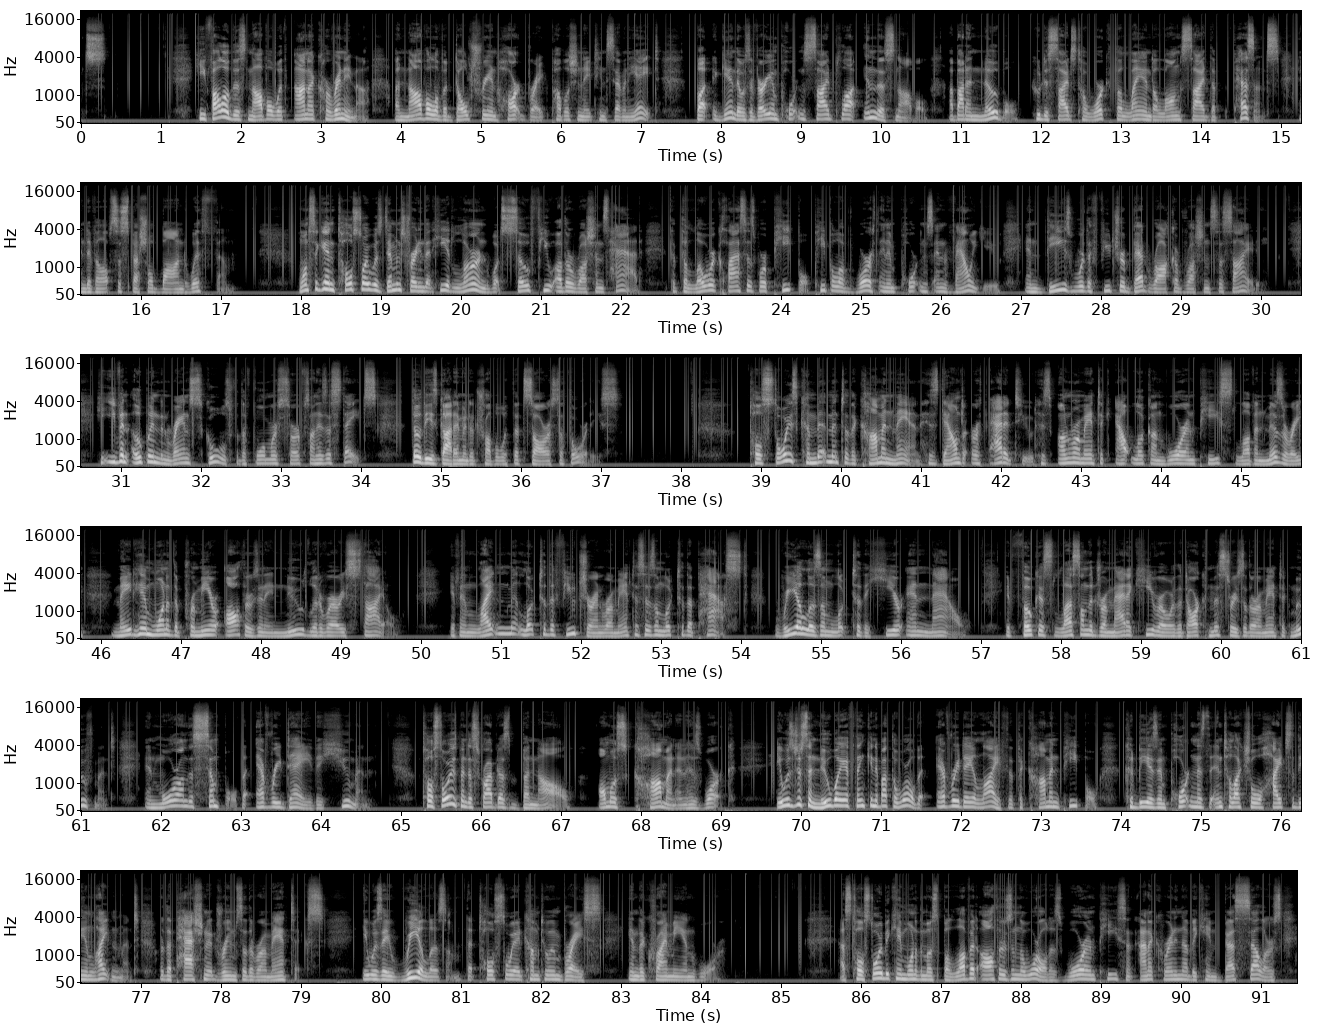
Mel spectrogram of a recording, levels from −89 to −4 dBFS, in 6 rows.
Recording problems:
crackle, like an old record; faint; 25 dB below the speech

